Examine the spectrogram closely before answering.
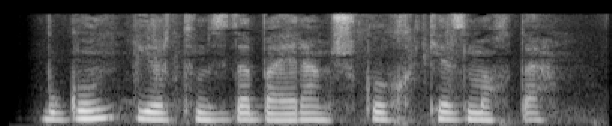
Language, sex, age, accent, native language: Uzbek, female, 12-17, Samarqand, Uzbek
